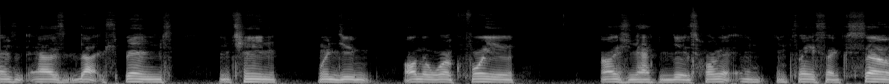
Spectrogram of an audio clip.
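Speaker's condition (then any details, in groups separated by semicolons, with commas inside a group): Cerebral palsy; tends to mess up words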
